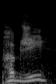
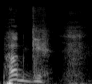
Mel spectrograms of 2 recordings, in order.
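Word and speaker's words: PUBG: everywhere and I'll get to that no it's pronounced pub G player unknowns battlegrounds are pub genes okay cuz every time I'd see it's like pub gear like that's not a fun active and why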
